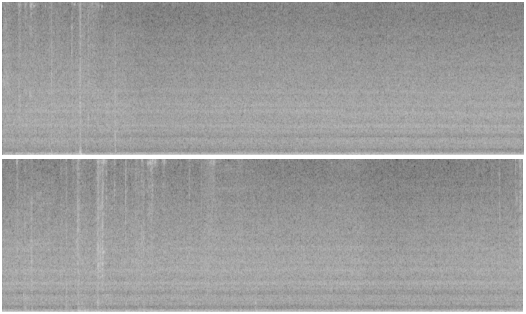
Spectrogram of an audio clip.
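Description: Steady low road and engine rumble heard from inside a moving car's cabin, with a single short knock about a second in.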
